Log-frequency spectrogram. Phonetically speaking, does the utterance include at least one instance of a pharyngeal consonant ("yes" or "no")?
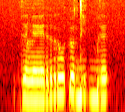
no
